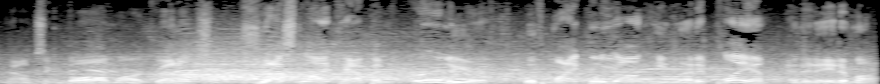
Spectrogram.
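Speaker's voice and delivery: rising, loud live call; excited play-by-play. Real, not acted.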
